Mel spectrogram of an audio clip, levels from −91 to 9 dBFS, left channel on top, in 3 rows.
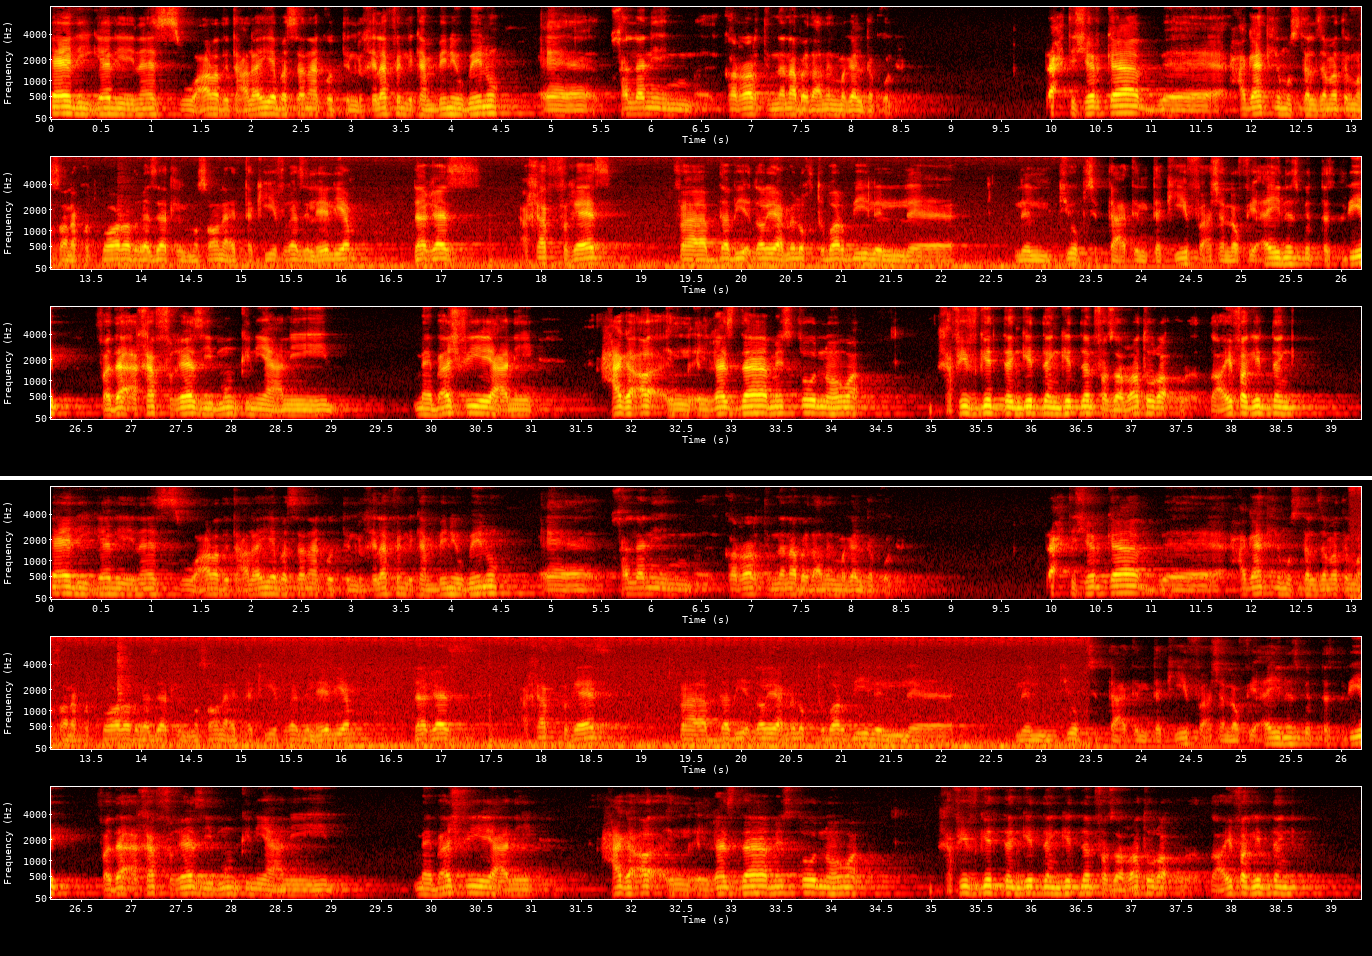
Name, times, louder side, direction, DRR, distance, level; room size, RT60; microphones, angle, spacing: voice 1, 0.0-4.5 4.9-8.4 10.0-16.2 16.7-17.4 17.8-18.7 19.3-22.1 22.7-26.3 26.7-29.1 29.8-31.0 31.7-34.3 35.1-38.6, left 5 dB, 65° left, 16 dB, 0.4 m, -25 dB
sound 1, 13.0-23.5, right 11 dB, 65° right, 0.5 m, -30 dB
Piano, 19.0-24.6, left 2 dB, 35° left, 1.3 m, -43 dB
12.0 x 6.1 x 8.7 m, 1.4 s
head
